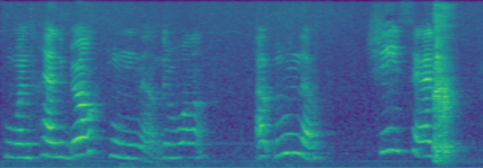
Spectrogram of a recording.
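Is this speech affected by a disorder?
Yes: cerebral palsy; air blocked after birth, revived, weak loose muscles, foot drop, trips and falls, slow rising; slurred, unintelligible when excited.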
